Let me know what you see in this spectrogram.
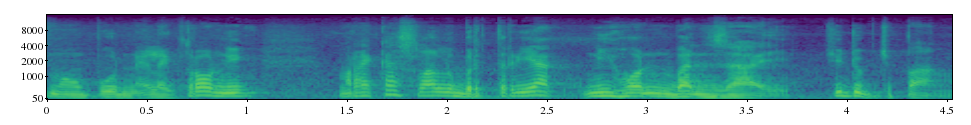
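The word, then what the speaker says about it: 日本: elektronik mereka selalu berteriak nihon Banzai hidup Jepang itu n itu Nippon itu loh cara bacanya nih on Kemudian pada kita enggak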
